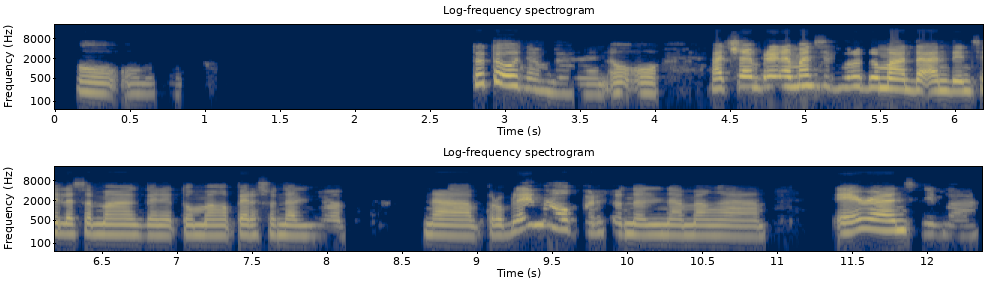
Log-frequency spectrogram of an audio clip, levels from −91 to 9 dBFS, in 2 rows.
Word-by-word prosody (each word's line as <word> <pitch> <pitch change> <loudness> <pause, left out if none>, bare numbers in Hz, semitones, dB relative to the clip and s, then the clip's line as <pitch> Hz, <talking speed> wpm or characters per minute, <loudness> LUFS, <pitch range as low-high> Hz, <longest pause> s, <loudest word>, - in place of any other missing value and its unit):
Oo. 175 -3 -9 2.1
Totoo 330 -3 +4
naman 175 - -12
oo, 185 -1 -5 0.4
at 245 - +4
siyempre 285 +1 +6
naman 300 +2 +6
siguro 280 0 -4
dumadaan 230 -5 +4
din 205 0 -1
sila 200 -2 -3
sa 195 0 -7
mga 185 -1 -3
ganitong 180 +1 -7
mga 180 0 -5
personal 185 -1 -5
na 175 -1 -13 0.6
na 185 -1 -1 0.3
problema 255 - 0
o 260 - -19
personal 205 -3 -7
na 180 -1 -5
mga 175 -1 -6 0.6
errands 250 +2 +4
di 190 - -13
ba, 170 -2 -16
195 Hz, 125 wpm, -20 LUFS, 180-250 Hz, 2.1 s, siyempre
